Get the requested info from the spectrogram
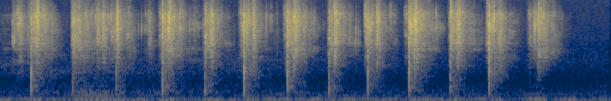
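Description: Asalato (kashaka) being shaken in a steady rhythm, about two to three strokes a second: each stroke is a rattle of the seeds inside the shells, several with a sharp click where the two shells strike together. The playing stops shortly before the end.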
